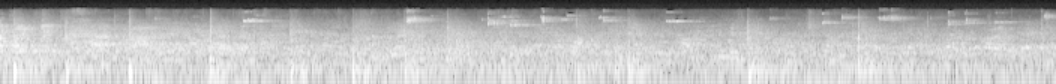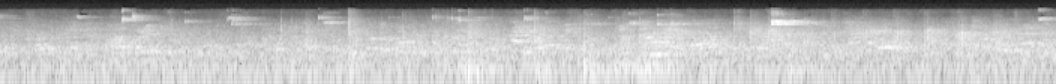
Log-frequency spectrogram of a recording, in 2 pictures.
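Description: Basketball game in a gymnasium: the ball bouncing on the hardwood court and many short, high sneaker squeaks, over indistinct voices of players and spectators echoing in the hall.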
